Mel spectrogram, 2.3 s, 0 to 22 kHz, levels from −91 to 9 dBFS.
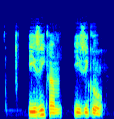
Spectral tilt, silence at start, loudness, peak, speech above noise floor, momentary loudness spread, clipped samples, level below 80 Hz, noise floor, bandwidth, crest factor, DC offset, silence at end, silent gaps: -4.5 dB/octave; 0.55 s; -19 LUFS; -4 dBFS; 19 dB; 17 LU; under 0.1%; -56 dBFS; -37 dBFS; 9.4 kHz; 16 dB; under 0.1%; 0.25 s; none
